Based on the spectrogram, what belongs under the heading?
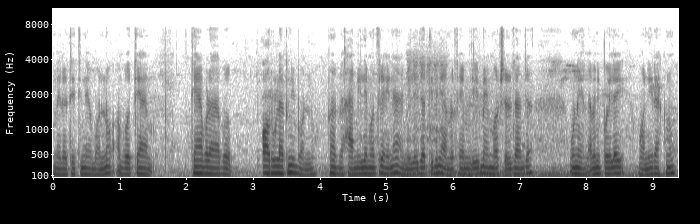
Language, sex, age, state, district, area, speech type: Nepali, male, 30-45, West Bengal, Jalpaiguri, rural, spontaneous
